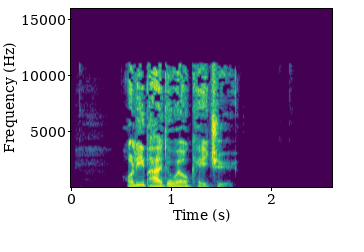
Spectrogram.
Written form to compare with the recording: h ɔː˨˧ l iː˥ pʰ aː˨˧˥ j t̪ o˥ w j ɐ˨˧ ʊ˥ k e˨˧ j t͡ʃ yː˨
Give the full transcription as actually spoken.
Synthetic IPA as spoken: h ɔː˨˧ l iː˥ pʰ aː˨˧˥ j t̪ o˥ w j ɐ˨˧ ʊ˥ kʰ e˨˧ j t͡ʃ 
